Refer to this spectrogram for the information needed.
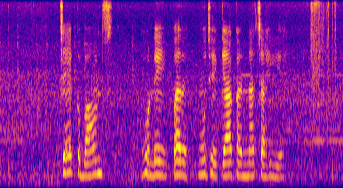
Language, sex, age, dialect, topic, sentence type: Hindi, female, 36-40, Marwari Dhudhari, banking, question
